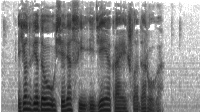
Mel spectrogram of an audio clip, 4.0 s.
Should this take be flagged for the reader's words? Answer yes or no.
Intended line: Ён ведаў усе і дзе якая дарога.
yes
